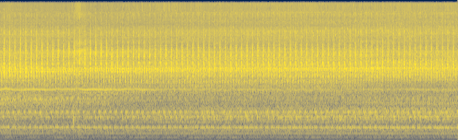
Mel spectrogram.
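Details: Lada Granta cold start: steady light tapping just under two per second over a bright even idle; knock appears when cold, cause unknown, owner asks why.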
